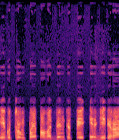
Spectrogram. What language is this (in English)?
Lithuanian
